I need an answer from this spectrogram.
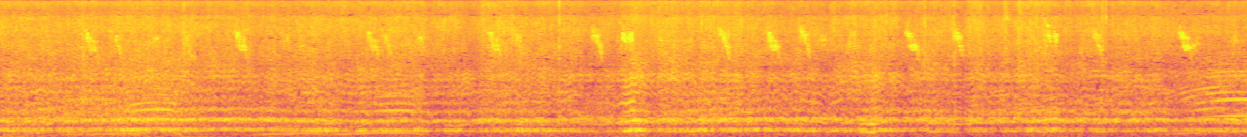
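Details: Steady buzzing drone from nonstop worker bee traffic at a feral honey bee colony, with passing bees briefly shifting the pitch up and down. Many faint, short high chirps repeat in the background.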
